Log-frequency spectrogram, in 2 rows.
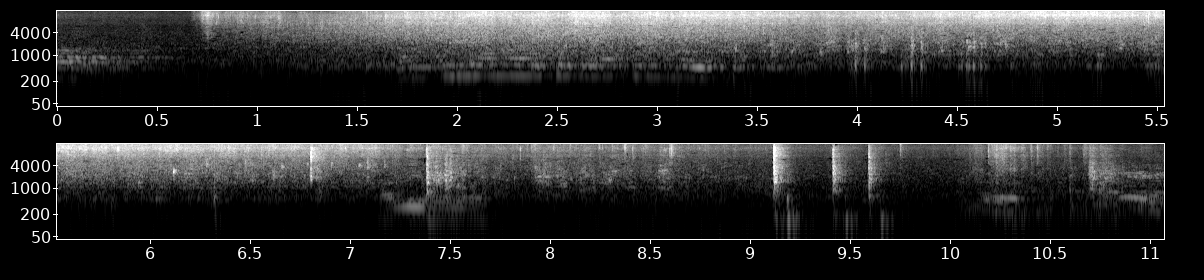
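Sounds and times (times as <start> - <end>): food sizzling in hot oil: 0.7 - 9.3.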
